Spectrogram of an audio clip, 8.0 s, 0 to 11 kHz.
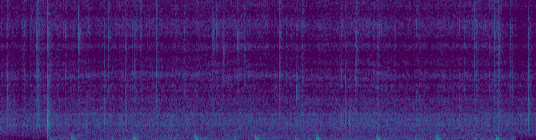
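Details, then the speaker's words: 1963 Soviet teaching record of normal heart sounds: regular two tones at about 67 beats per minute over the aortic area; first tone longer and lower than second, under record hiss and crackle. "при аускультации сердца в норме выслушивается два тона акустически первый Тон продолжительнее и ниже второго"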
